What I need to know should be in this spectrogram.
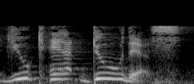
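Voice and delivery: high, drawn-out, falling cry; emphatic declaration. Acted. Preacher voicing the impossibility of their situation, emphatic declaration. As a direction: stretch each word out high. Voices the lesson of the walls.

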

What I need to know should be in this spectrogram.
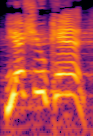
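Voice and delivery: mock high insistence; insisting. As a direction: insist back like a playground argument. Acted insisting friend.

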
